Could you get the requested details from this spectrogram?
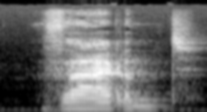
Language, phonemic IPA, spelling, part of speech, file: Dutch, /ˈvarənt/, varend, verb / adjective, Nl-varend.ogg
- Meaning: present participle of varen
